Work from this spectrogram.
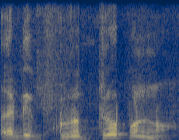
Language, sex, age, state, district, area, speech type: Santali, male, 45-60, West Bengal, Birbhum, rural, spontaneous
